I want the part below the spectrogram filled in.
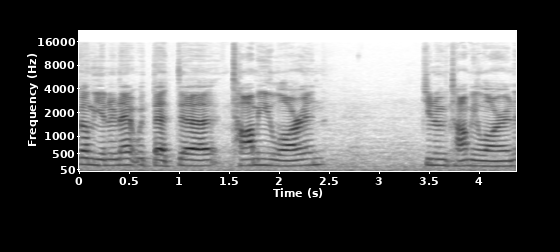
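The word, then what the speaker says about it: Tomi Lahren: pronounce her name right it's Tommy Lauren but it spelled like T Oh am i lah re n so it's kind of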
